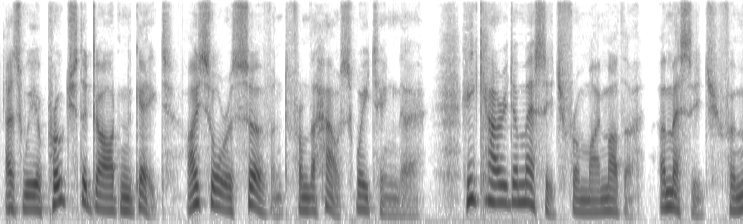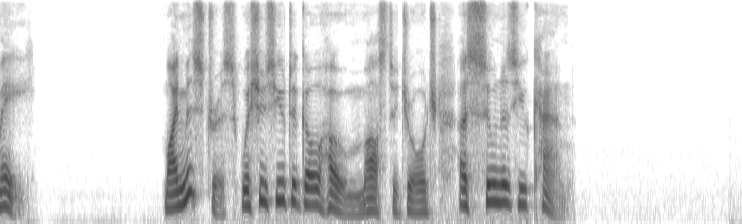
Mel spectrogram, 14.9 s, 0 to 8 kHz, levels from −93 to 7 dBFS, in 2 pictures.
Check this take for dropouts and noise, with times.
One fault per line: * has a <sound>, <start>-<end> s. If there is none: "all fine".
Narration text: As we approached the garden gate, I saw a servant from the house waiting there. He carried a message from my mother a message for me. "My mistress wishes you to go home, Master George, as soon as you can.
all fine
